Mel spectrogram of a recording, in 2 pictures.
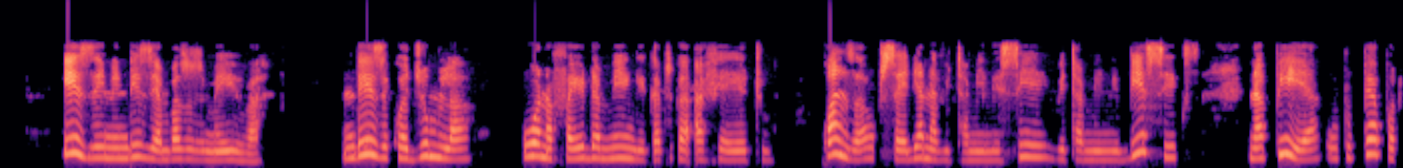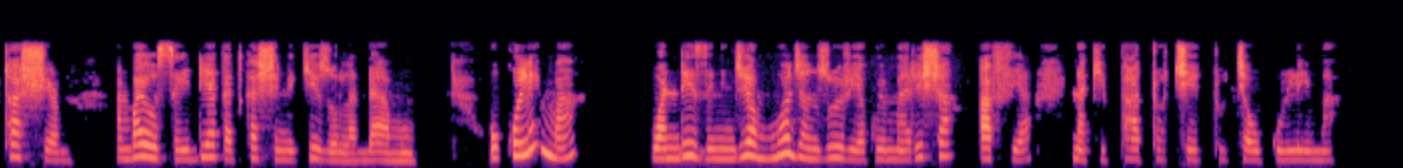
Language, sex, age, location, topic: Swahili, female, 18-24, Kisii, agriculture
